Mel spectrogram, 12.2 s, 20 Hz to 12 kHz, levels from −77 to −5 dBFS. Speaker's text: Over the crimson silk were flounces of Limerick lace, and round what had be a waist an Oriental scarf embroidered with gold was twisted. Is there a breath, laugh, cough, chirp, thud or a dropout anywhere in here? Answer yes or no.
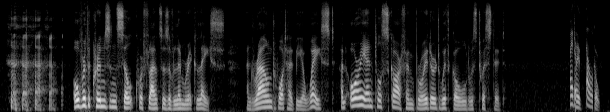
yes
